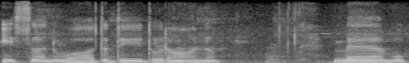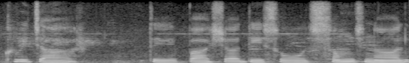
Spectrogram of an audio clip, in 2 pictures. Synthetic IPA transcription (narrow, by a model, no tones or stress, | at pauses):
ɪsənʊʋaːd̪ːeːd̪ɔːɾaːn | mɛ̃ːmʊkʰʋɪt͡ʃaːɾ | t̪eːpaːʃaːd̪iːsoːt͡ʃsəməd͡ʒʱnaːl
